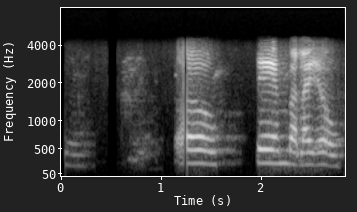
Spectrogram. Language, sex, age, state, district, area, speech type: Bodo, female, 30-45, Assam, Chirang, urban, conversation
